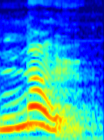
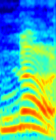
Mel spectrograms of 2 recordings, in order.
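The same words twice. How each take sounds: First: "No." said higher and harder; repeating the refusal with a sharp high "No."; firm refusal. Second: Said in the usual way. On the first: Retold or imitated. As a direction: put a sharp high stress on "No.". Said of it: "I said". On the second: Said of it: "And so I said".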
